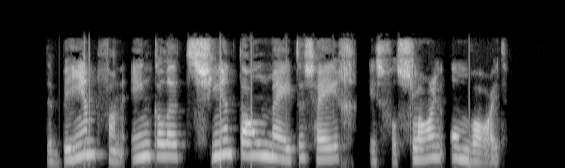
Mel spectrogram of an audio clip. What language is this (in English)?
Western Frisian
